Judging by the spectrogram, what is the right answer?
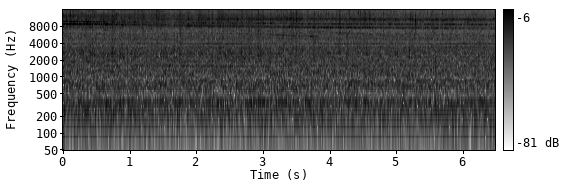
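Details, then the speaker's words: MX-210V small lathe parting off 1018 steel with a homemade inverted spring-style HSS cutoff blade holder, run in reverse at about 200–300 rpm: quiet, smooth, steady hiss and hum with no squeal or hammering; a clean, chatter-free cut. "as you can hear it's making a a chatter-free cut and it's producing nice trips the cut off progressed smoothly and fairly quickly within the limits of my lathe motor anyway"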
